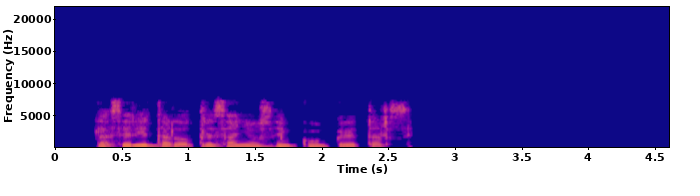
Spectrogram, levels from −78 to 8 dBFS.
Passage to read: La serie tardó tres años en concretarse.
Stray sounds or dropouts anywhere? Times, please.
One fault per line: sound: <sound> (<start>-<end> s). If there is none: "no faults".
no faults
